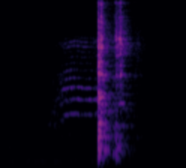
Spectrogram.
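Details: Cat meowing as someone talks in Malayalam about milk; a clear harmonic meow rises and swells, then ends in a sharp, loud burst, with a constant low hum underneath.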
